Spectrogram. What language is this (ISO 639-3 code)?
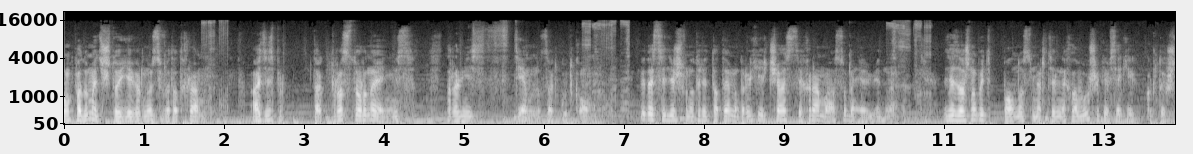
rus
